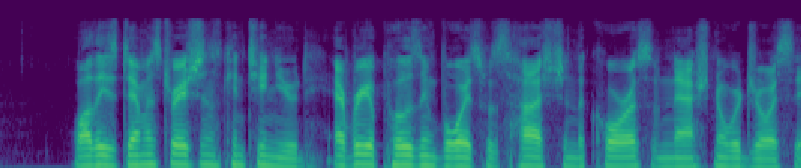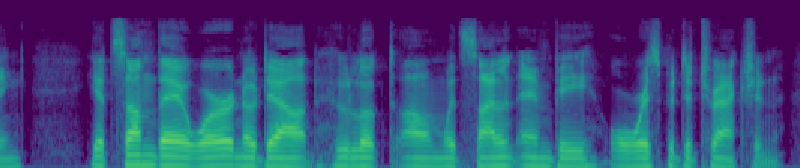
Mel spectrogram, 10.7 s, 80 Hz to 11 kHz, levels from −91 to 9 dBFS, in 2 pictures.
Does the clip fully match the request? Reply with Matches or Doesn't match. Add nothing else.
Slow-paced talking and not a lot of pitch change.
Doesn't match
